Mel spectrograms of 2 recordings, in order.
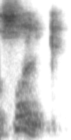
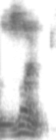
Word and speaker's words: zinc: Everybody around here called them a zinc, not a sink, but a zinc.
